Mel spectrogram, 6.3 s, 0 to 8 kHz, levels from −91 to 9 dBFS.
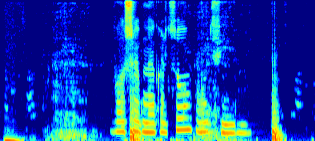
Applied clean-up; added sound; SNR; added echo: classical method spectral subtraction.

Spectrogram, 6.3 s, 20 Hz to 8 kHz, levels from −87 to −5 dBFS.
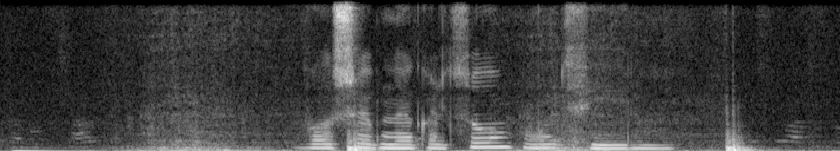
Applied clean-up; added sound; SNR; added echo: none; Sliding door / Slam / Wood; 2 dB; none.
